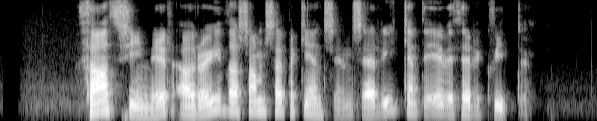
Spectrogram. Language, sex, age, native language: Icelandic, male, 20-29, Icelandic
